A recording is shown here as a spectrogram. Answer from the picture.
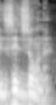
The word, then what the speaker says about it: Dzidzornu: and I'm going to say Dzidzornu, which is how you say his name, although it starts with a D.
